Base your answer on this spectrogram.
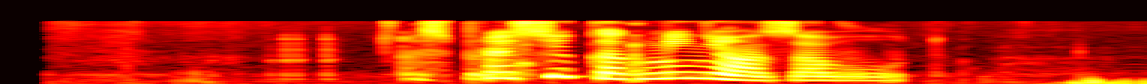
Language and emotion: Russian, sad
